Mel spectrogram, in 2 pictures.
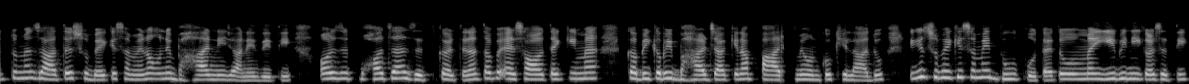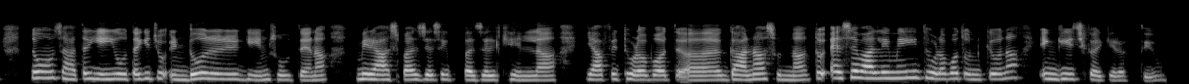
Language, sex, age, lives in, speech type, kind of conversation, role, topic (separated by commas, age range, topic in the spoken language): Hindi, female, 18-19, India, conversation, advice, user, बच्चों या परिवार के साथ रहते हुए अपनी सेहत की दिनचर्या बनाए रखना आपके लिए मुश्किल क्यों होता है?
